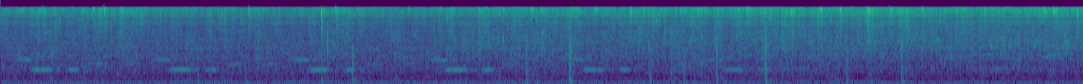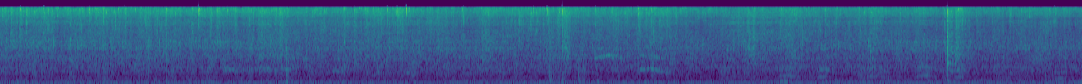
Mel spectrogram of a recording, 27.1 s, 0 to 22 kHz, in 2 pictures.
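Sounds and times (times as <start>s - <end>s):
meat sizzling in a frying pan: 8.0s - 27.0s.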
